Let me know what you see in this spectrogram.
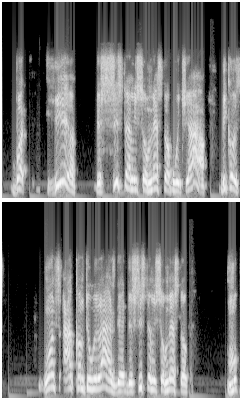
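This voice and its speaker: A man's high-pitched voice with very wide pitch swings at a moderate pace, music playing behind. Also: dry, close sound with no echo. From Haiti. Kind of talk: casual chat. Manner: animated.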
